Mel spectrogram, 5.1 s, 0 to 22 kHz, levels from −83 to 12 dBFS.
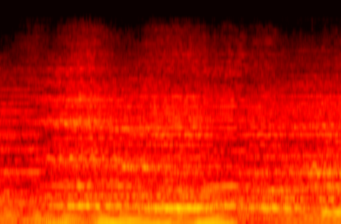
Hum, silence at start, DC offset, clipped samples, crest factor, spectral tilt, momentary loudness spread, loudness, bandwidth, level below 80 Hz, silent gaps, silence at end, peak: none; 0 s; under 0.1%; under 0.1%; 14 dB; -5.5 dB/octave; 7 LU; -25 LUFS; 14.5 kHz; -30 dBFS; none; 0 s; -10 dBFS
